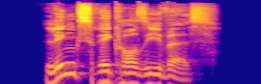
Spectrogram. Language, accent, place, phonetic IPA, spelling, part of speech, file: German, Germany, Berlin, [ˈlɪŋksʁekʊʁˌziːvəs], linksrekursives, adjective, De-linksrekursives.ogg
- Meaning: strong/mixed nominative/accusative neuter singular of linksrekursiv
